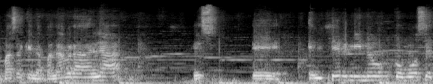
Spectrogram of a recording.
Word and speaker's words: Alá: Alá.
